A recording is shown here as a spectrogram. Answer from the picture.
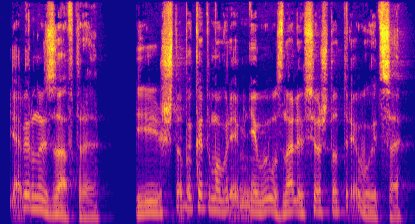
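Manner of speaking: calm menace on the way out; icy voice. Acted. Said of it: "ледяным голосом".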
